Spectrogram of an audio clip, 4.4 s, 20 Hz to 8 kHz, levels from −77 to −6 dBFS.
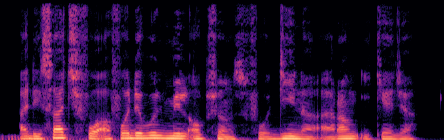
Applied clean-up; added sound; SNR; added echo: neural mask model RNNoise.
